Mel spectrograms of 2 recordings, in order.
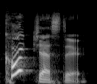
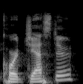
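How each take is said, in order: First: The stress falls on the first word. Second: The stress falls on the second word. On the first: "Because I guess I put the emphasis on court" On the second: "what are you supposed to say?"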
